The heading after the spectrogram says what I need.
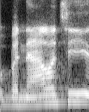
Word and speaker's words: banality: if you've never heard of this before so banality is how you pronounce that if you add a space it's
